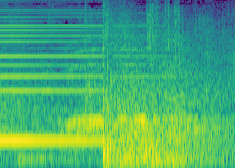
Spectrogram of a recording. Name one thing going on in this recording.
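A heavy barbell crashes down onto a platform.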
